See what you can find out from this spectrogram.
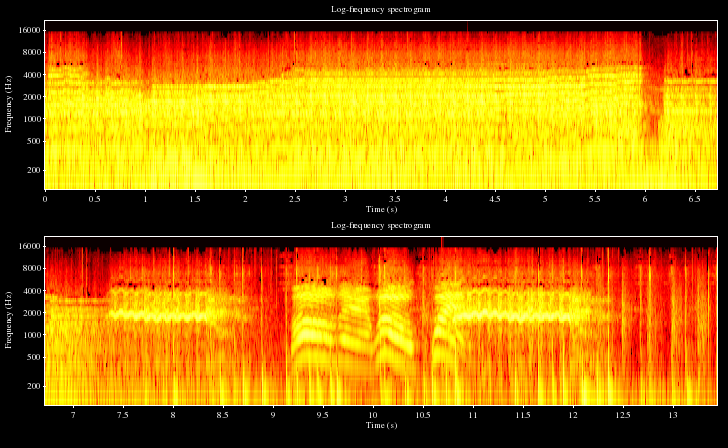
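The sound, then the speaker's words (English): Harnessed horses hitched to a loaded wagon whinny loudly several times, high wavering neighs rising and falling, over a steady clip-clop of hooves, with no talking. “Well, the horses are harnessed, the wagon's loaded.”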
